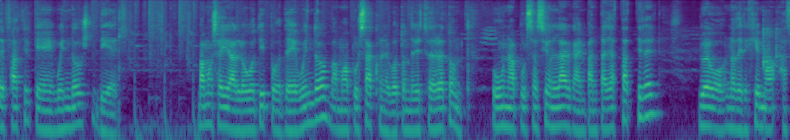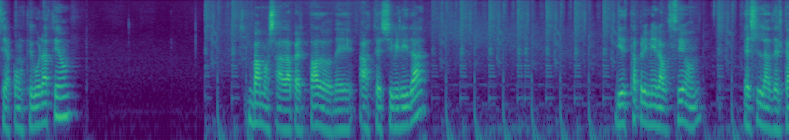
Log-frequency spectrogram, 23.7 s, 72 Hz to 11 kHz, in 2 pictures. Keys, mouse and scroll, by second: 4.5 right click, 12.0 click, 18.3 click.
